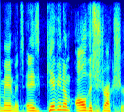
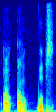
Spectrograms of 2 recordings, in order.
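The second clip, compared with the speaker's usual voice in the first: sheepish whoops; 11 semitones lower, 10 dB quieter than usual. Retold or imitated. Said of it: "And I'm like".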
